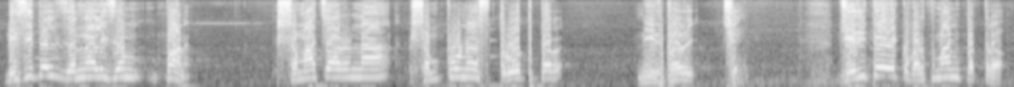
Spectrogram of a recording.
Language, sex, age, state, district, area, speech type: Gujarati, male, 45-60, Gujarat, Junagadh, urban, spontaneous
